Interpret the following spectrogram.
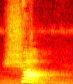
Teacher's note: நம்ம இங்கிலீஷ்ல church னு சொல்லுவோம்ல, அந்த ch sound இல்லாம it's a sh sound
